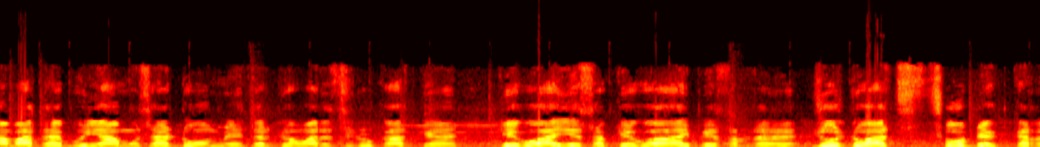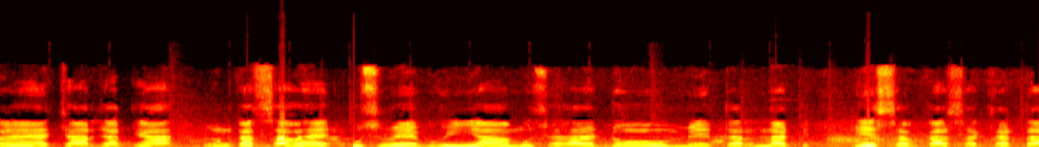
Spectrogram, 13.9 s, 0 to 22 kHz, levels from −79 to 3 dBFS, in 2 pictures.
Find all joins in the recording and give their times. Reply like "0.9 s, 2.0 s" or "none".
5.4 s, 9.2 s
